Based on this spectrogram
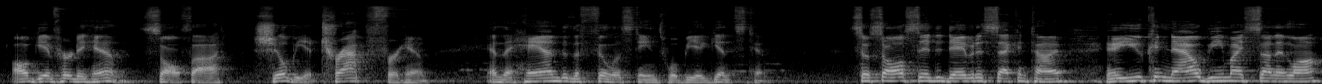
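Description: Fairly slow, somewhat breathy male speech full of lively intonation. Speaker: pastor. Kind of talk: sermon scripture reading. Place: church.

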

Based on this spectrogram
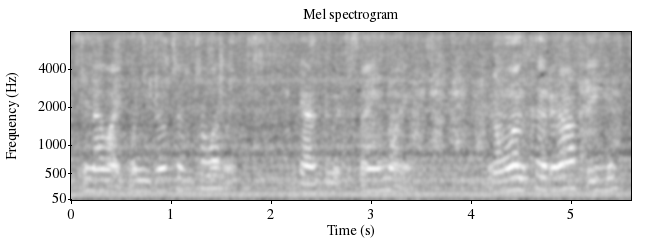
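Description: A woman at a very fast pace over loud background noise. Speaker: home cook vlogger. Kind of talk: casual cooking tutorial. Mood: joking, playful. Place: kitchen. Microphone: phone near.

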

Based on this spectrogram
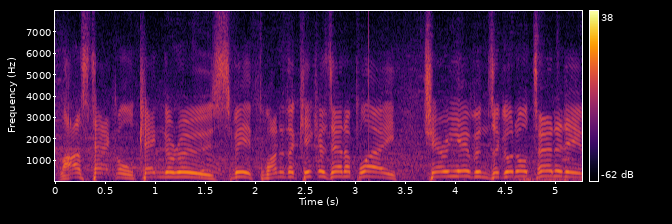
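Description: The tone is animated and excited, the sound dry with no echo, and there is noticeable background noise. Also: man. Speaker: rugby league commentator. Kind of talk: rapid-fire live play-by-play rugby commentary over match highlights. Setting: commentary box at stadium. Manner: clipped, staccato name-calling of each pass, rising to excited bursts at tries; animated, exclamatory praise of big plays. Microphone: headset.

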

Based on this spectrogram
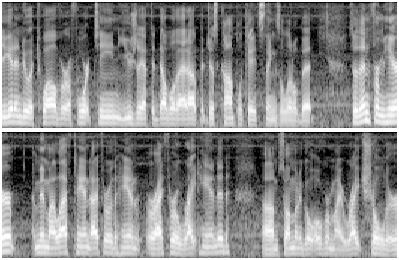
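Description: A man at a very fast pace, ordinary pitch variation, and a dry sound with no echo. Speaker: fishing instructor. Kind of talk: tutorial. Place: street. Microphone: lapel.

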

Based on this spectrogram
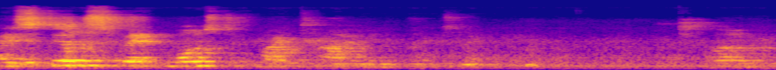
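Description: Her voice is high for a woman. Audible room echo and noticeable background noise surround it. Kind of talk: interview answer. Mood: warm, reflective. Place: hall. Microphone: camera far.

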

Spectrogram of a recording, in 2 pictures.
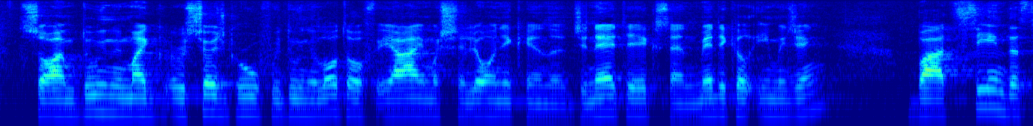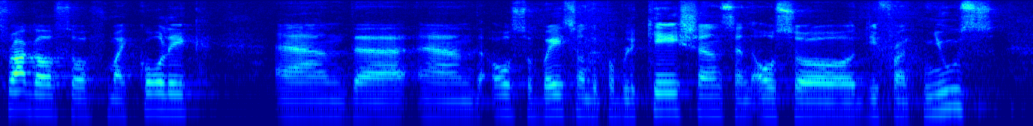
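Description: This speech runs at a moderate pace with fairly even intonation. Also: man. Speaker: speaker. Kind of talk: lecture. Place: hall.

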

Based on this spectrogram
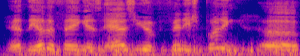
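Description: At a moderate speed, a man talks in a dry sound with no echo, while loud noise fills the background. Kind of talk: tutorial. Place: farm machine. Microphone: phone near.

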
